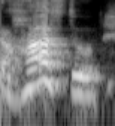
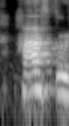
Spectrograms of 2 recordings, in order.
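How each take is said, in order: First: Hostile asked back, louder, in mock disbelief; retold disbelief at being called hostile; incredulous echo. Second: Said in the usual way. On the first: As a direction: throw hostile back like you can't believe it. Retold outraged echo of accusation.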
